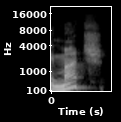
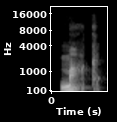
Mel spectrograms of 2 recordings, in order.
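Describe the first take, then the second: First: The word ends with a 'ch' sound. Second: The word ends with a 'k' sound. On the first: This is how Spanish speakers say it. The speaker calls it wrong. "I know in Spanish you say much" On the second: This is how English speakers say it. The speaker calls it right. "La C H es una K cuando hablamos de velocidad"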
